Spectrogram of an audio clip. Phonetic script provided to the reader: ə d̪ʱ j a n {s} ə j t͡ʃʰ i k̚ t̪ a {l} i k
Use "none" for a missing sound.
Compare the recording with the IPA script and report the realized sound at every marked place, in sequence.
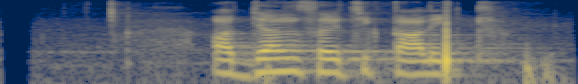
s, l

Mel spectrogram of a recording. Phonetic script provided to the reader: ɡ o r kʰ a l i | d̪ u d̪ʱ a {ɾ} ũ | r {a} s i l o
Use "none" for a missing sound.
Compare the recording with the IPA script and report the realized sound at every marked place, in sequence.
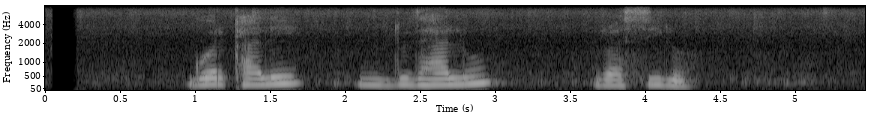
l, ʌ

